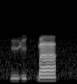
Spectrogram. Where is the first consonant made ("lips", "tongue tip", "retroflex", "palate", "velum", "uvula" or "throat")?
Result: palate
